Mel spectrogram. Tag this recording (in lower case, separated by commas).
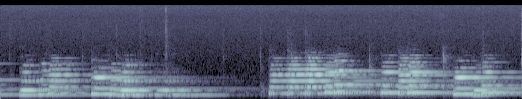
musical instrument, steelpan, music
